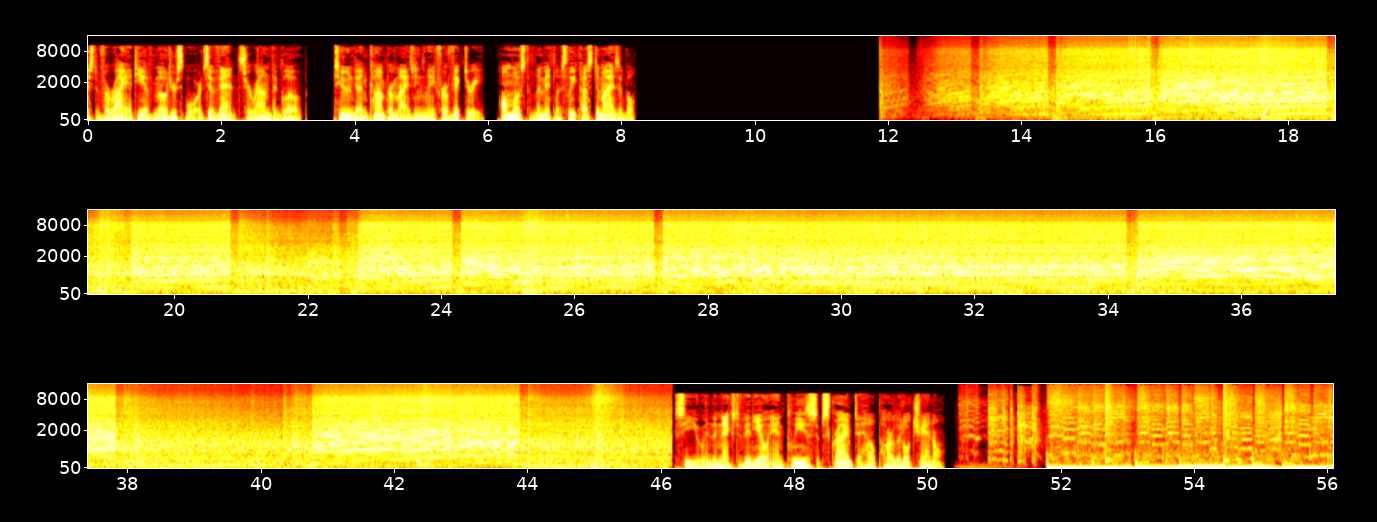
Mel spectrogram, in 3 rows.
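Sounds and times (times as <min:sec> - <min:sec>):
race car engines revving: 0:11.9 - 0:46.2.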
